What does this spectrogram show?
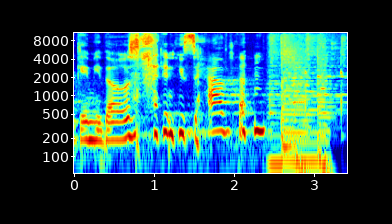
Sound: chuckles; bright music

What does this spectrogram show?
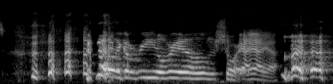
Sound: laughter

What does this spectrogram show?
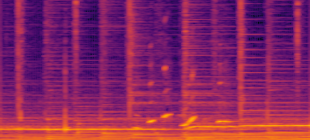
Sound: cell phone chimes

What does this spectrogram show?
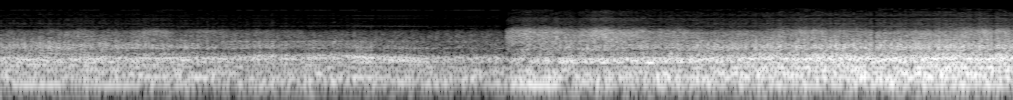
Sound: wind whooshing

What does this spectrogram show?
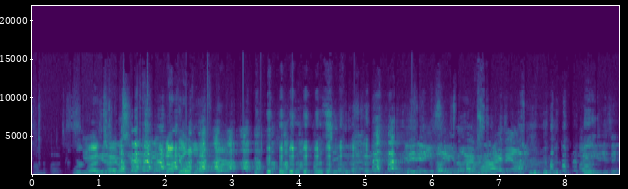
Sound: all chattering, laughing

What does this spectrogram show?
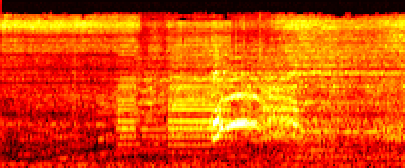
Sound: truck horn honking

